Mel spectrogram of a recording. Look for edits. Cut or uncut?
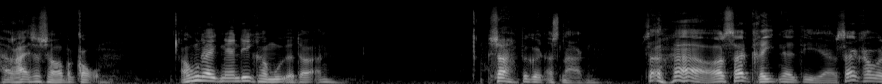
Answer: uncut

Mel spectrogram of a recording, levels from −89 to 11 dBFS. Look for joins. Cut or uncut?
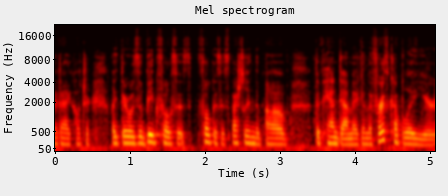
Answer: cut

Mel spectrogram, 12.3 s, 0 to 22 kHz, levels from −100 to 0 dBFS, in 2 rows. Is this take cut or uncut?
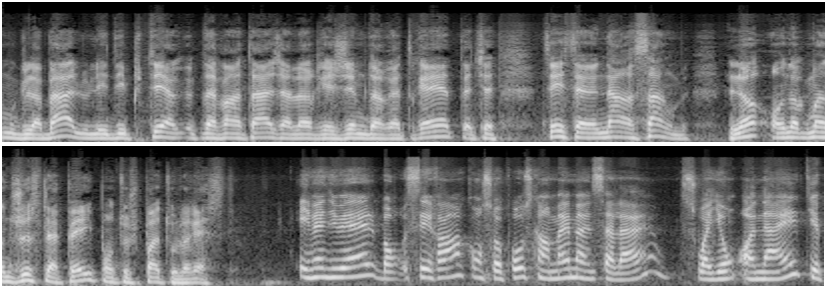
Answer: cut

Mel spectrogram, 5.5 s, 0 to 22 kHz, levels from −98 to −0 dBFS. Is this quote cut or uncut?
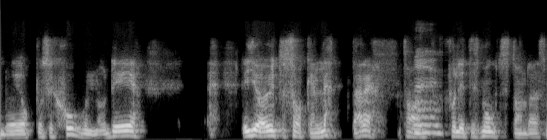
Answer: uncut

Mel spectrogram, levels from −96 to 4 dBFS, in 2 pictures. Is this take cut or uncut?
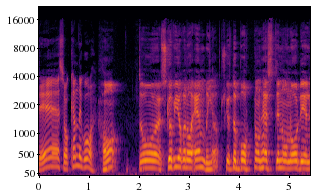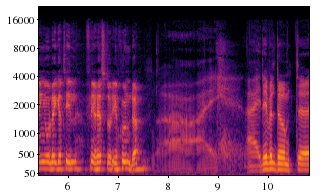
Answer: cut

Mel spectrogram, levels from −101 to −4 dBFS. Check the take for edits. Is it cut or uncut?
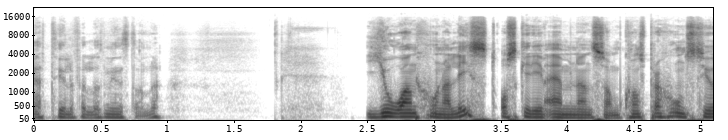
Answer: cut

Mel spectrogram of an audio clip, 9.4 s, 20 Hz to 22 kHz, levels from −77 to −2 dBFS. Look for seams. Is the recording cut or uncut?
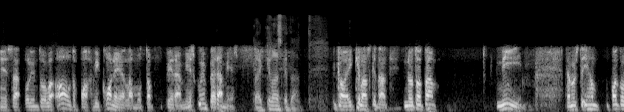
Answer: cut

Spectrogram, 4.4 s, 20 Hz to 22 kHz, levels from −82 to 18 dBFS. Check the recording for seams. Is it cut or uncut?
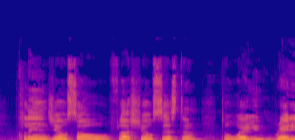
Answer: uncut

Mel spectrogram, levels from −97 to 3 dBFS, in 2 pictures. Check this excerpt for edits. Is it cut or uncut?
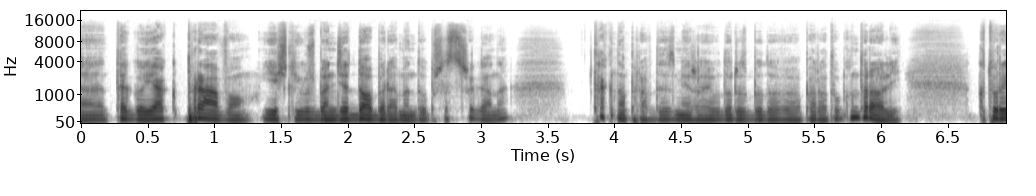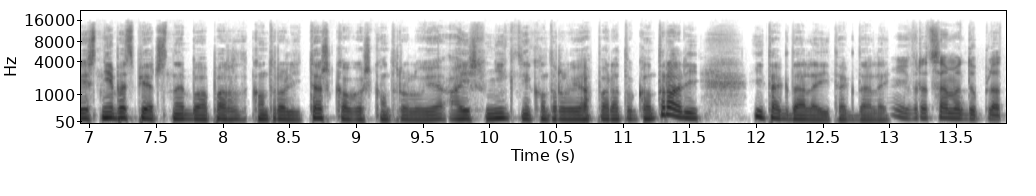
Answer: uncut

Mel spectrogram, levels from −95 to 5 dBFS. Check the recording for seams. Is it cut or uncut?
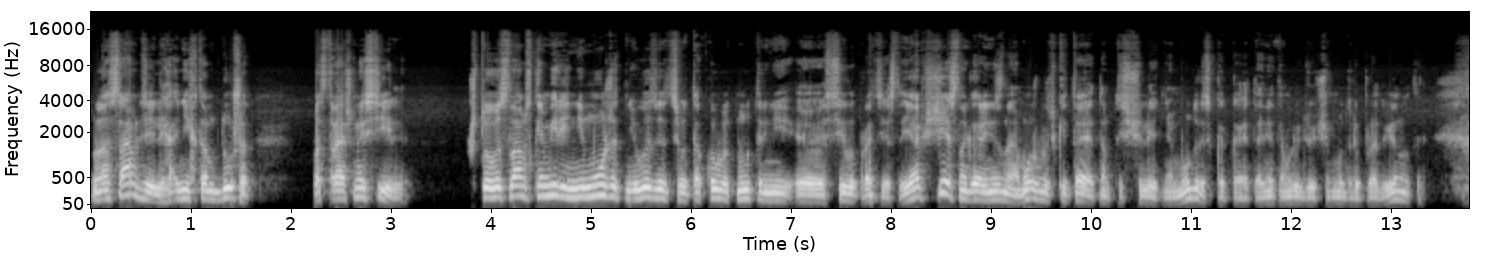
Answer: uncut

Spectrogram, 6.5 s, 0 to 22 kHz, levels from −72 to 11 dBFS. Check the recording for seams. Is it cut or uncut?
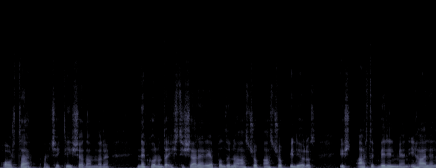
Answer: cut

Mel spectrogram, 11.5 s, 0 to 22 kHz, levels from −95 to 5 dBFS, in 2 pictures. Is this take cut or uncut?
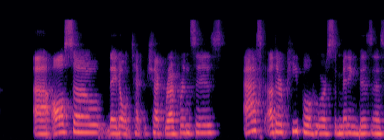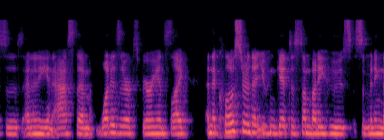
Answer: uncut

